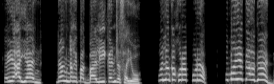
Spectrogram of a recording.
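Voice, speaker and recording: A woman's voice: very high voice, big pitch swings, normal speed, pushed and bright, no echo, studio quality, exaggerated voice. A Filipino woman acting in a radio drama as a blunt, sarcastic young best friend who scolds and teases. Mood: scolding. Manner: sassy, tactless, nagging.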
